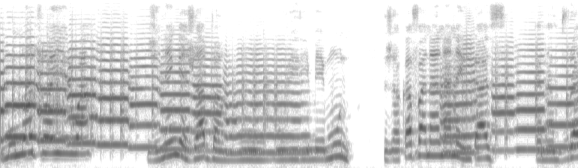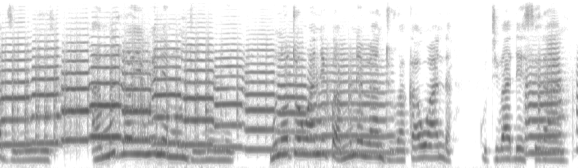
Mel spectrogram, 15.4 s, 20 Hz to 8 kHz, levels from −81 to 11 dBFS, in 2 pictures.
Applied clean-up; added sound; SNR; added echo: none; Trumpet; -3 dB; none.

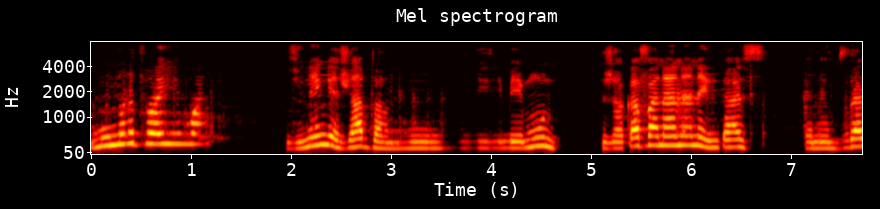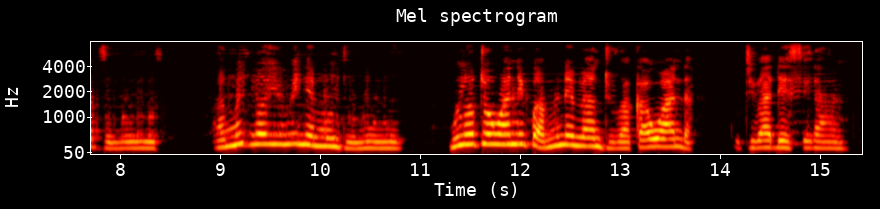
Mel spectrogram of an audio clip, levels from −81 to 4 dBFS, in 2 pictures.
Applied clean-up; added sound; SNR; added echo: neural mask model DeepFilterNet 3.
